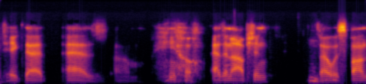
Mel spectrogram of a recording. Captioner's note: laugh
